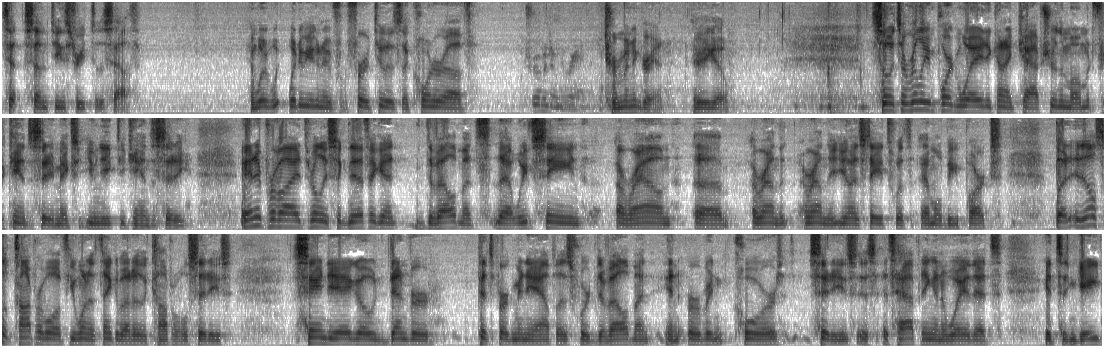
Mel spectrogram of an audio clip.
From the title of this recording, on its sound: Royals Press Conference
